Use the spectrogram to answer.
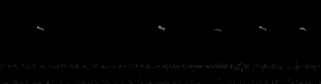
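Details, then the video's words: Common kingfisher at a webcam site on 29 June gives five very high, thin, shrill whistles, spaced irregularly about half a second to a second apart, over a soft steady rushing background. "Eisvogel Laute"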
